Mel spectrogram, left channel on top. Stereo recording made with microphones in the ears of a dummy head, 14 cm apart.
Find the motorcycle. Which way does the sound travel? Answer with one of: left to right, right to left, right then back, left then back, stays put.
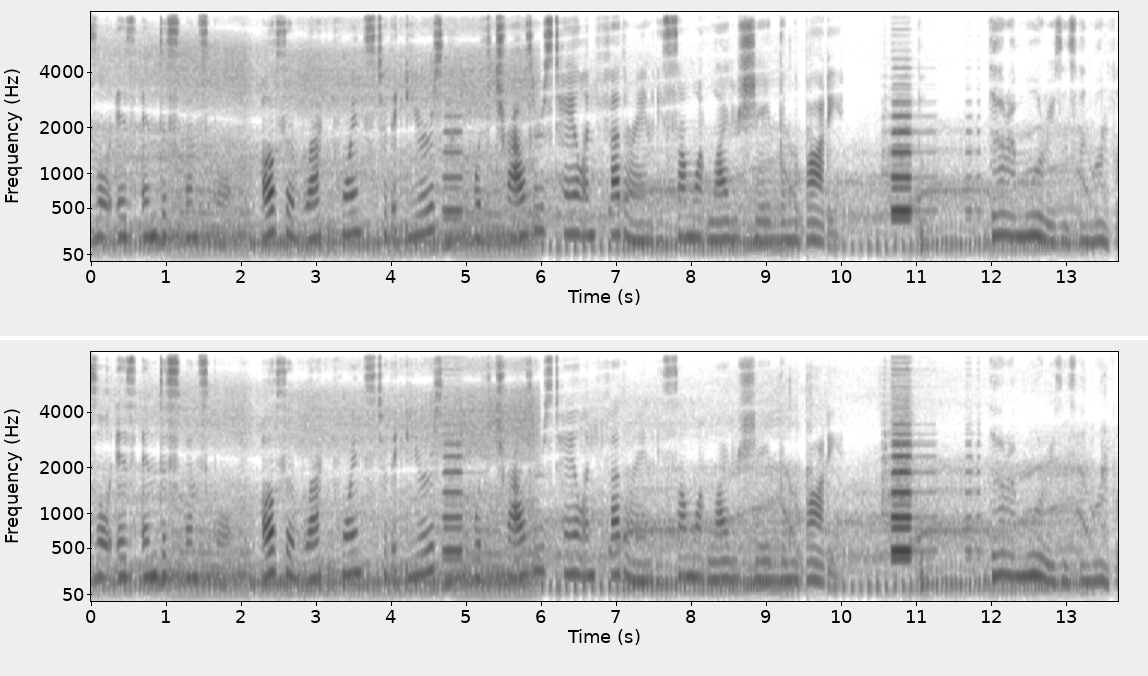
left to right.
